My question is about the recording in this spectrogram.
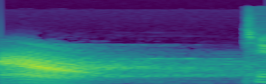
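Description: An edited-in sound effect: an echoing, sonar-like tone that swells to a peak about a third of a second in, then falls in pitch as it fades.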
